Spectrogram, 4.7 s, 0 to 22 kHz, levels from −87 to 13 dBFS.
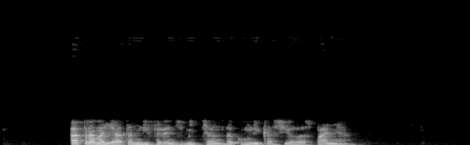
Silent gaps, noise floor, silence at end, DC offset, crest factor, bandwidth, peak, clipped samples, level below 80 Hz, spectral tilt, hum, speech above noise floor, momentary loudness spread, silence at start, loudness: none; -82 dBFS; 1.15 s; under 0.1%; 18 dB; 3.9 kHz; -2 dBFS; under 0.1%; -66 dBFS; -12 dB/octave; none; 64 dB; 10 LU; 0.7 s; -19 LUFS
